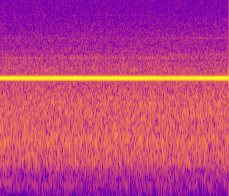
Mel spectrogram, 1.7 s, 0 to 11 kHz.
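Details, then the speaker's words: Stall warning horn in a light aircraft during practice stalls at about 5000 feet, pitch raised until the wing stalls and buffets: steady high-pitched tone over cabin noise. "sense and you could hear that stall warning horn that's that's not a big deal easy yeah cool"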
